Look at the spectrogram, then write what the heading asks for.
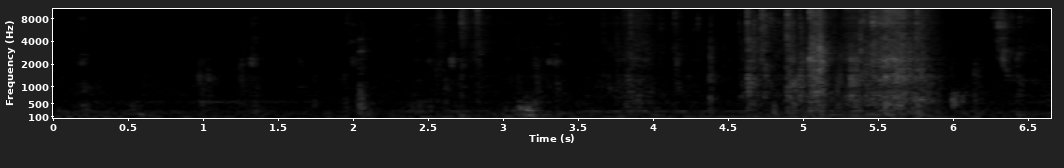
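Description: Person chewing a croissant filled with meat and cheese: faint mouth clicks, then a louder stretch of crackling lasting over a second, starting about four and a half seconds in.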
